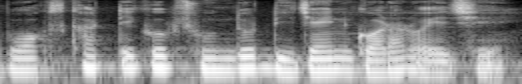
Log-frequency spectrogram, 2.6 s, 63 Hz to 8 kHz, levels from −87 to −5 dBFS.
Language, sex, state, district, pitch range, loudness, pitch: Bengali, male, West Bengal, Cooch Behar, 140-160 Hz, -15 LUFS, 145 Hz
